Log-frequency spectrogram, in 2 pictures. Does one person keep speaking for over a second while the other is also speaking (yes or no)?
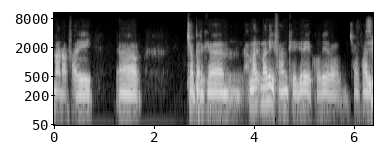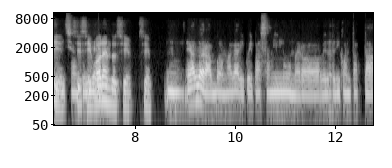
yes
